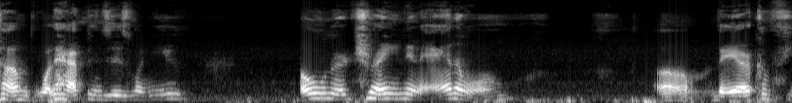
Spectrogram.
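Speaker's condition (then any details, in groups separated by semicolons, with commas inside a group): Cerebral palsy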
